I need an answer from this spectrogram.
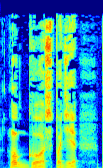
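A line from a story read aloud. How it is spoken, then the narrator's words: Muttered aloud. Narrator (Russian): пробормотал Винсент вслух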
